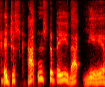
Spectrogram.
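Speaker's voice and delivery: high comic voice with a gentle northern lilt. Showing the Max character voice, inspired by John Shuttleworth: John Shuttleworth-inspired Max voice. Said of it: "I was inspired by John Shuttleworth".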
